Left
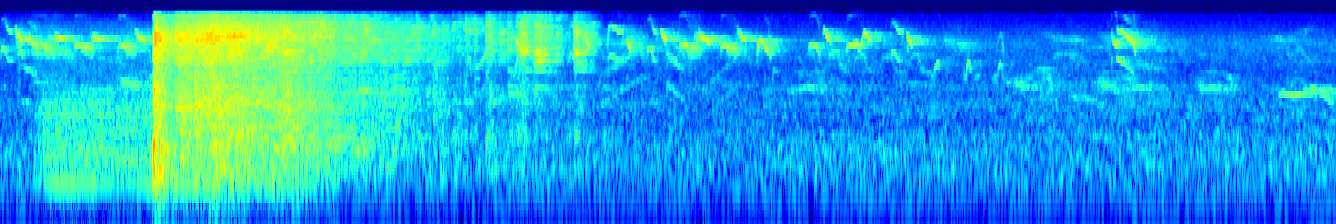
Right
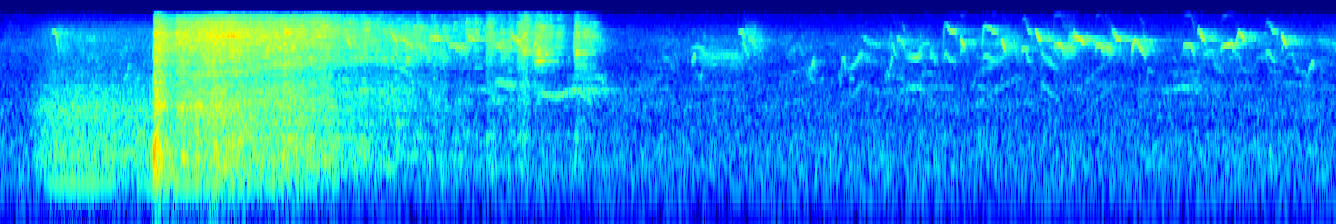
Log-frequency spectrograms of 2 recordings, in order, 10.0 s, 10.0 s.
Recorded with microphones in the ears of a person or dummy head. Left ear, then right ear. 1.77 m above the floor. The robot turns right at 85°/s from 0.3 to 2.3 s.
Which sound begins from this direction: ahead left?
Breaking glass, at 1.1 s.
